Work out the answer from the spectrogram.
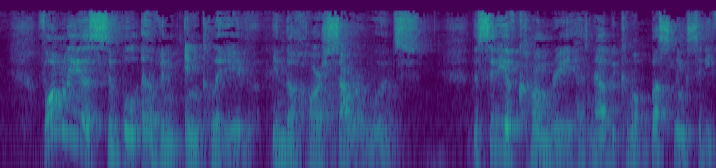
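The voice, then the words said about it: Silly put-on British accent. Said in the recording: “I'm going to use a silly voice ... I'm using a British accent”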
